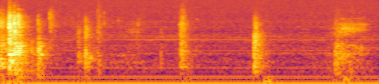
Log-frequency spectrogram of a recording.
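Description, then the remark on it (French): A bedroom door bangs shut, followed by a short series of sharp clicks and rattles as a key turns in the lock, over a low steady hum with no voices. “Lorsque la fermière sort de la chambre de Claire, elle ferme bien la porte à clé.”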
